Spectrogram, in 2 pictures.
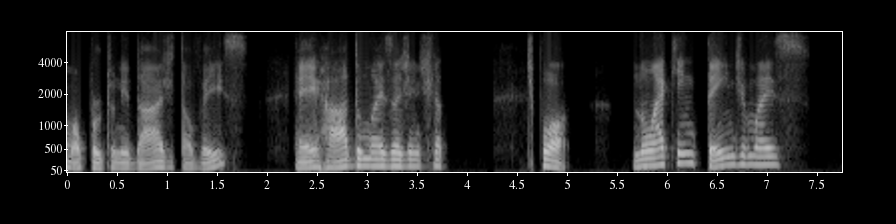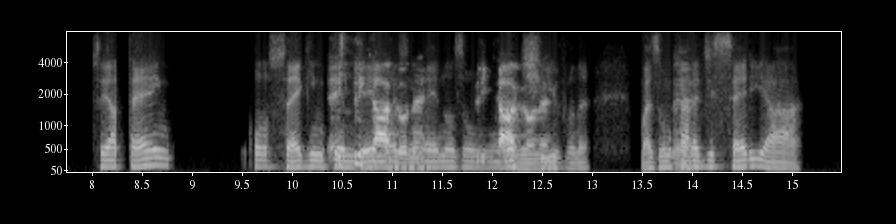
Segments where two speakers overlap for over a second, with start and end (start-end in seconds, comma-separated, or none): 10.3-12.6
